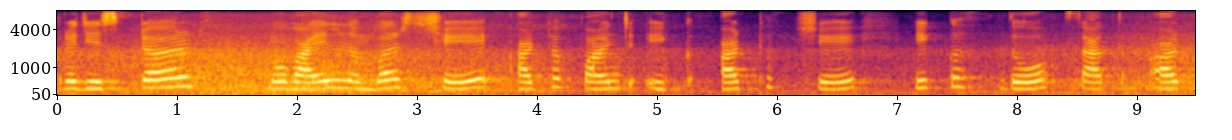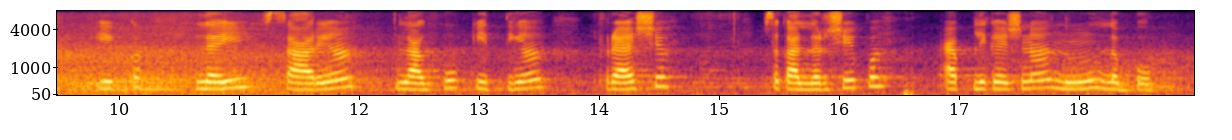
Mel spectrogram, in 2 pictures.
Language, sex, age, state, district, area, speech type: Punjabi, female, 18-30, Punjab, Shaheed Bhagat Singh Nagar, rural, read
